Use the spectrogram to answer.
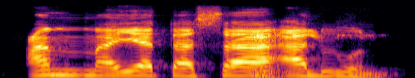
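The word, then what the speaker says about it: عم يتساءلون: Makanya di Al-Qur'an amma yatasaalun. Alifnya dibuang enggak? Enggak, Ustaz. Coba lihat. Amma yatasaalun. Oh iya. Amma. Saya dengarnya ma-nya panjang tadi. Iya. Ya. Emang dia secara bacanya tetap 2 harokat panjang.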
